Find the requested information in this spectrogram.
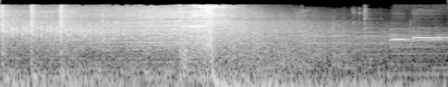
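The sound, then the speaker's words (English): Explosions in a movie trailer as old barns blow up, a loud, dense rumble of booms with a sharper blast near the middle and a high whistling tone near the end. “So many things are exploding on camera right now, and they literally don't make sense. It's just random old barns are exploding.”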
